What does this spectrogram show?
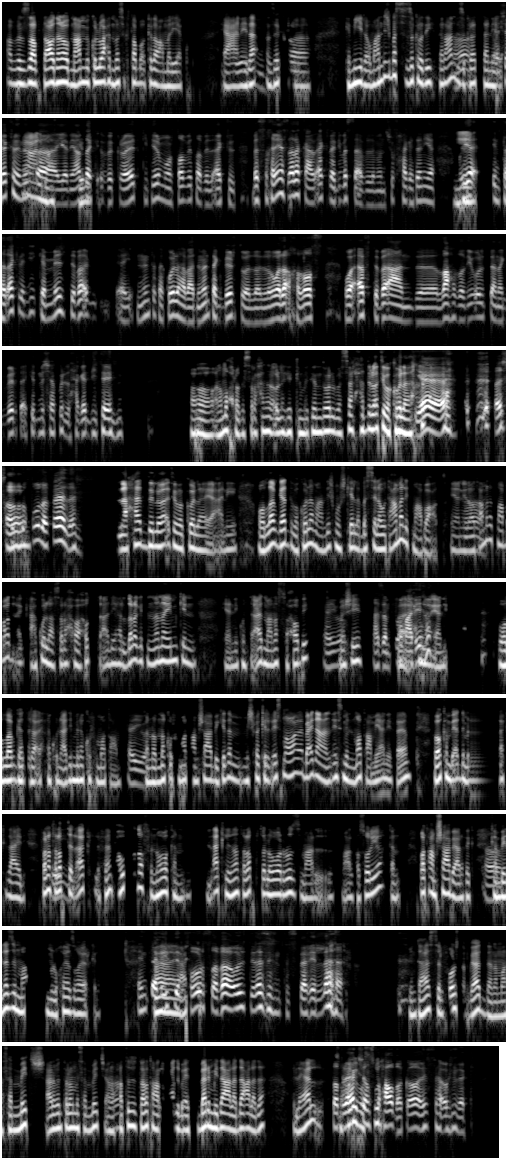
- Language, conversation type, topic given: Arabic, podcast, إيه أكتر أكلة عائلية فاكرها من طفولتك؟
- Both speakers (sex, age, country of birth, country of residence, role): male, 20-24, Egypt, Egypt, guest; male, 20-24, Egypt, Egypt, host
- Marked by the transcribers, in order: laughing while speaking: "دي تاني؟"; laughing while speaking: "دلوقتي باكلها"; laughing while speaking: "ياه! عشق الطفولة فعلًا"; chuckle; tapping; laughing while speaking: "عزمتهم عليها؟"; distorted speech; unintelligible speech; laughing while speaking: "قُلت لازم تستغلها"; unintelligible speech; in English: "reaction"; laughing while speaking: "هاقول لك"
